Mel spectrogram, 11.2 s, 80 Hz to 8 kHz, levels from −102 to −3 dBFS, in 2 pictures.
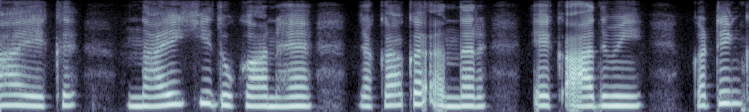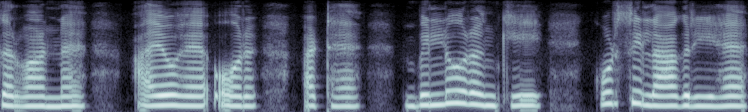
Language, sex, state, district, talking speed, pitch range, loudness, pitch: Marwari, female, Rajasthan, Churu, 130 wpm, 245-270 Hz, -20 LUFS, 255 Hz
